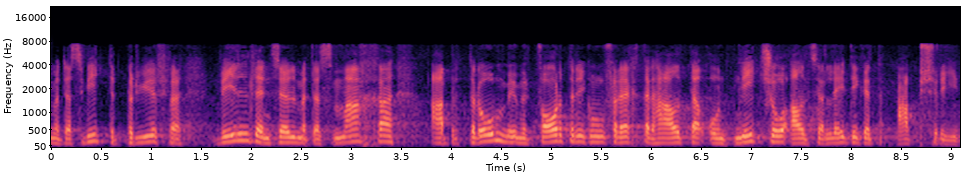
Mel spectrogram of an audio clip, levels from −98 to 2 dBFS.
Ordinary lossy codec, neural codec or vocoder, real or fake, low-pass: none; codec, 16 kHz in and 24 kHz out, 2.2 kbps, FireRedTTS-2 codec; fake; 7.2 kHz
